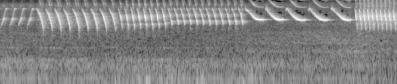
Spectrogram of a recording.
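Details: Canary performing Spanish Timbrado song for training, with a long run of rapid falling strokes, a buzzy roll, loud ringing upswept whistles, then a dense fast trill.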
